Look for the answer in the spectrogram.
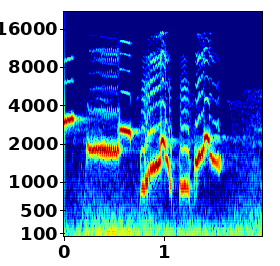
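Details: White-rumped shama during competitive singing with tail flicking: a held clear whistle followed by looping, rising and falling whistled notes in a brief phrase.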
